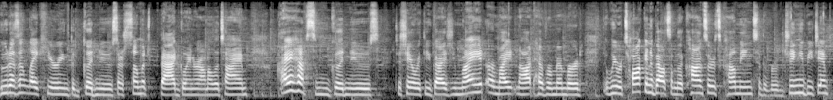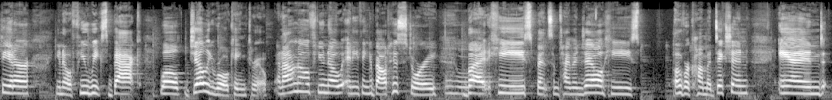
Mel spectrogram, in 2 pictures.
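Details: Adult woman speaking; normal speech.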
